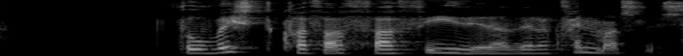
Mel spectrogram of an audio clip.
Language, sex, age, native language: Icelandic, male, 12, Icelandic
